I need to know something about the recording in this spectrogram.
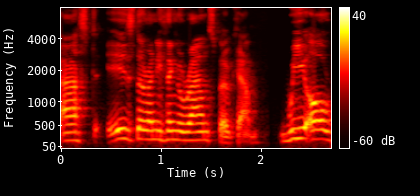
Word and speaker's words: Spokane: city name i've heard spockany spokane spockane it's spokane as in beer can and with close to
